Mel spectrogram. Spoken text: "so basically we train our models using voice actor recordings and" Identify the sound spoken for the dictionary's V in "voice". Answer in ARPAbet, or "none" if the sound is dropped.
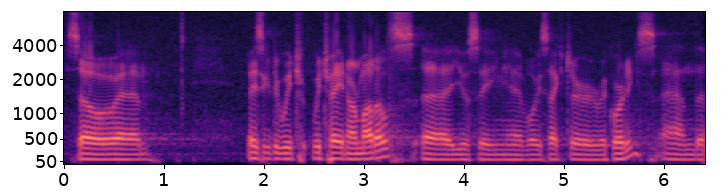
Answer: V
